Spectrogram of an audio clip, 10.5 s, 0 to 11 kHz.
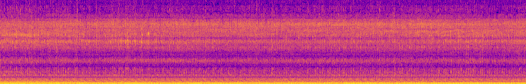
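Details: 1999 Corvette LS1 V8 pallet drop-in kit with about 154,000 miles, with its own harness, ECU and fuel tank: deep, steady V8 burble with even low rumble and smooth throttle blips, no knocks or ticks; normal idle and revving.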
